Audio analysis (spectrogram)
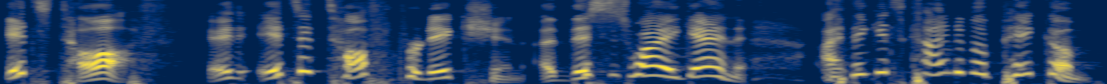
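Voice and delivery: agonized indecision. Real, not acted. Agonizing over a tough prediction.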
